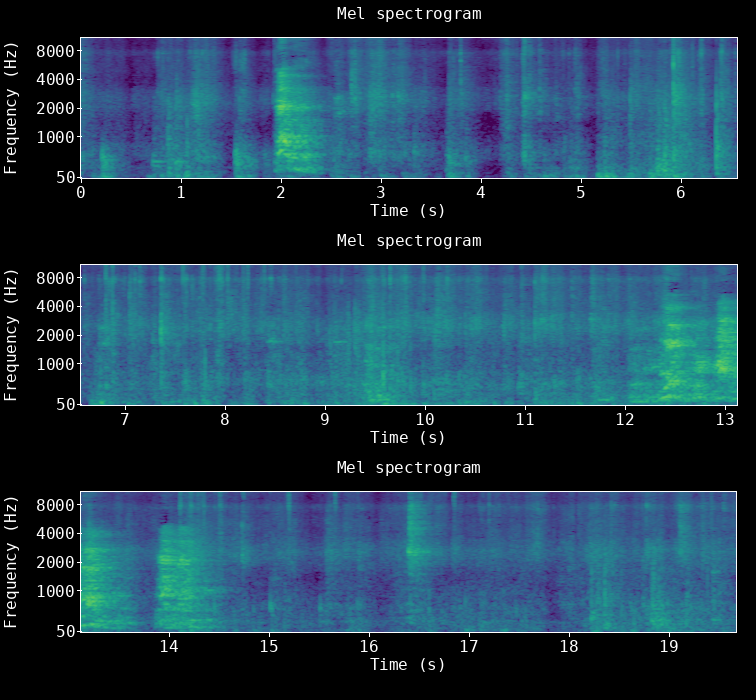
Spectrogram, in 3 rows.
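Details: Playing Polish Hunting Dog puppies aged 55 days: sharp yips burst out near two seconds and again around twelve to fourteen seconds amid constant scrabbling of paws, thuds and low background murmur indoors.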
